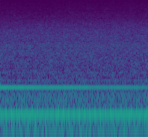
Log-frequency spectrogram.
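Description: A single steady, pure tone held for about two and a half seconds over a low constant hum: a sustained note of the gamelan accompaniment between the sung phrases.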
